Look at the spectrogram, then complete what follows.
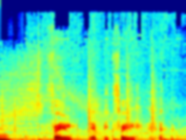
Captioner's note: laugh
